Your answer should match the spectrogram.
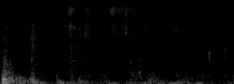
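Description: Faint handling noise from a large 24-by-36 picture frame being lifted and turned over: a light knock at the start, a few soft taps, then quiet rustling.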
